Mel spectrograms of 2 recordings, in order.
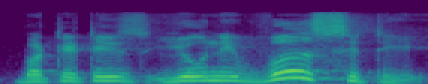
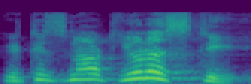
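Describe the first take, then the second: First: The stress is on the third syllable. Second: The stress is not on the third syllable. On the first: The speaker calls it right. "This V has to be highlighted" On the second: The speaker calls it wrong.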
